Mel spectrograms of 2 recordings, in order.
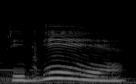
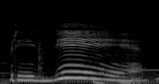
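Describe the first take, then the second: Both takes have the same delivery.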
